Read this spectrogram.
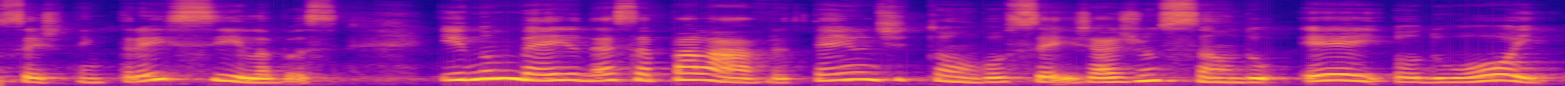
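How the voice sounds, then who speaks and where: A woman teaching an online grammar lesson, explaining slowly and pointing out examples on screen. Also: medium pitch, a little mellow.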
